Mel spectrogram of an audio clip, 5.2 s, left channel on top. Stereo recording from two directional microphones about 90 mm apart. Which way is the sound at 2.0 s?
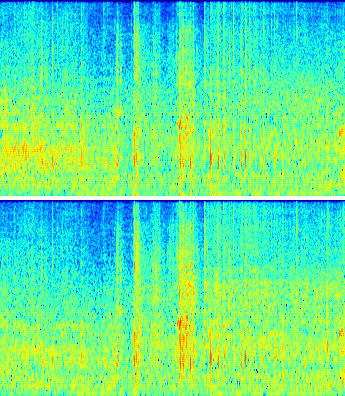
10° right (ahead or behind).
